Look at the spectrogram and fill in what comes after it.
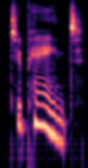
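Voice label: "to paint", English, female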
